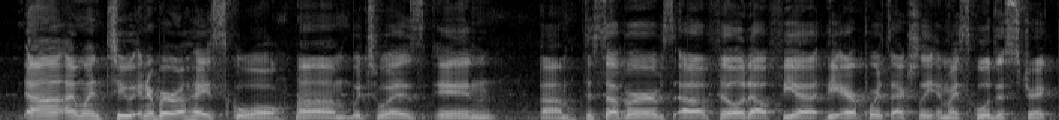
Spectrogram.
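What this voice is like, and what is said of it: Delaware County Philadelphia-area accent. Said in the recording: “In case you couldn't tell by the accent... I grew up in Delco.”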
